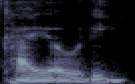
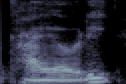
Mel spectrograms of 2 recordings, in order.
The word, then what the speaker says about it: coyote: coyote hundred said clever coyote that's ridiculous there can't be that many why don't you guys count and see how many there really are factoid coyote can be pronounced coyot or coyote clumsy coyote said I'll take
